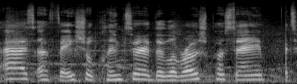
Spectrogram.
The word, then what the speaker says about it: La Roche-Posay: Okay, now as far as a facial cleanser, the La Roche-Posay, that's how you pronounce it.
